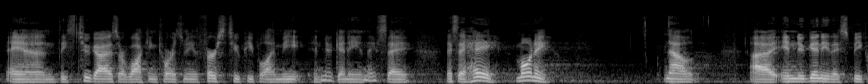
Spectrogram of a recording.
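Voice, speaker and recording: A young man from Nebraska giving an earnest storytelling talk, often restarting phrases and lifting his voice for quoted lines. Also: medium pitch. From Nebraska, USA.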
